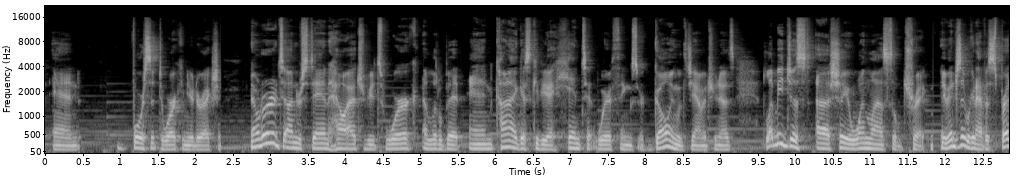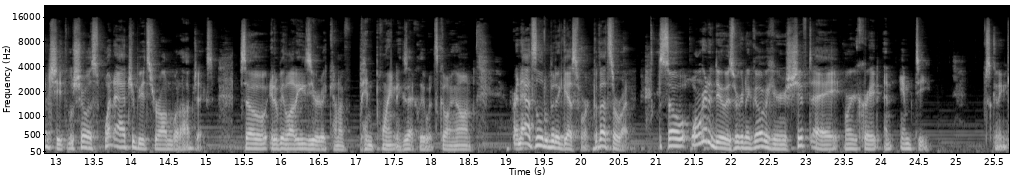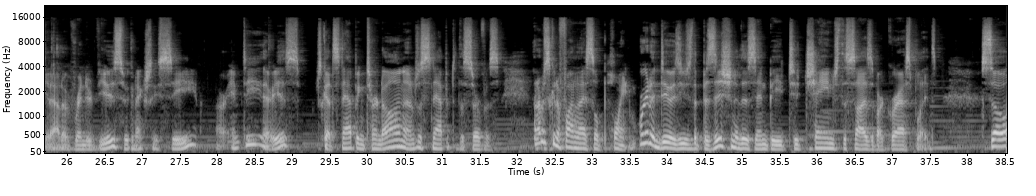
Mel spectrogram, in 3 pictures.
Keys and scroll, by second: 22.1 shift+a, 26.6 g, 27.7 g.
